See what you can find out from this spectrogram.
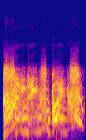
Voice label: firing, combine grunt; Half Life Model Pack

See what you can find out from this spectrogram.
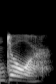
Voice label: door, professional fem; player vo; Counter Strike Model Pack; CS:GO

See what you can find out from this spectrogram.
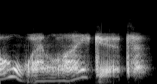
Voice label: agree, professional fem; vo; Counter Strike Model Pack; CS:GO

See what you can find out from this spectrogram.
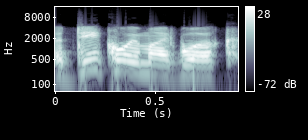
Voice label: request decoy, jungle fem; vo; Counter Strike Model Pack; CS:GO

